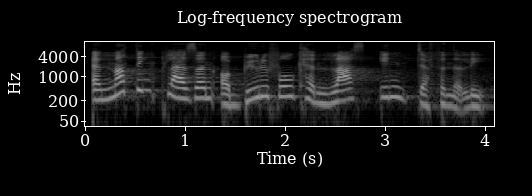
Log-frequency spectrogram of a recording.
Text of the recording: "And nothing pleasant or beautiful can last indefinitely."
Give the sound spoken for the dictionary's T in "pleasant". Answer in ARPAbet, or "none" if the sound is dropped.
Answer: T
